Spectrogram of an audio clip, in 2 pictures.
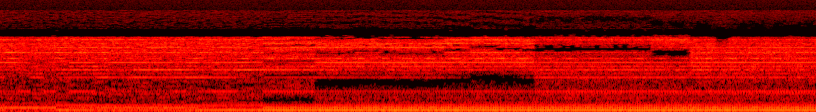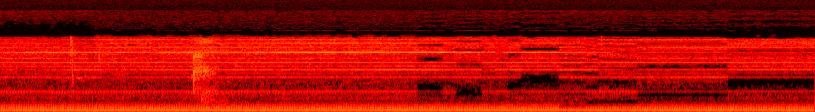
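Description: A steady low hum with faint steady higher tones over it, and one faint tick about halfway through.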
